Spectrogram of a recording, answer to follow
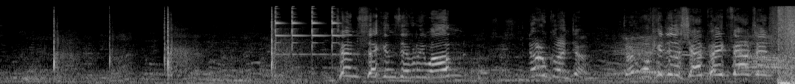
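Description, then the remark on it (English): Glass and china smashing at a party as a woman smashes everything: a few sharp crashes, then a burst of ringing, clinking shards, all over loud crowd chatter and babble. “She's smashing everything!”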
